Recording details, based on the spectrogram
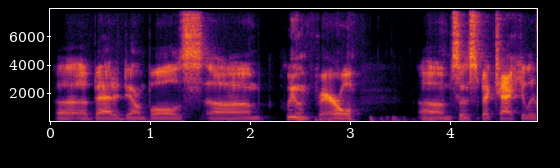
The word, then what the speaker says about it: Ferrell: wants his last name pronounced Farrell, spelled F-E-R-R-E-L-L, but pronounced like F-U-R-L.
